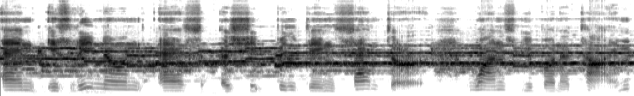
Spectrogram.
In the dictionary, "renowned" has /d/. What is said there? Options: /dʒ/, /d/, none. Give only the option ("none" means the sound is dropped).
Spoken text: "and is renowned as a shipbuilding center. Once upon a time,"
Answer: none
